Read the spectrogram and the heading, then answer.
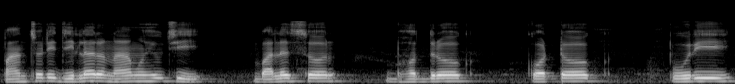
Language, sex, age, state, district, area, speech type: Odia, male, 30-45, Odisha, Balasore, rural, spontaneous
